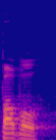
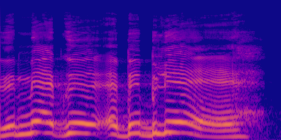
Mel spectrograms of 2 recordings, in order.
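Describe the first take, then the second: First: It is said with a plain accent. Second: It is said with a French accent. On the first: The speaker calls it right. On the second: The speaker calls it wrong.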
